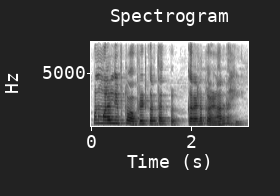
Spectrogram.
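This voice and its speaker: A woman's voice: high voice, moderate pace, natural voice. A woman voicing a stubborn but timid young wife who talks in a pleading, insistent way in a spoken story.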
